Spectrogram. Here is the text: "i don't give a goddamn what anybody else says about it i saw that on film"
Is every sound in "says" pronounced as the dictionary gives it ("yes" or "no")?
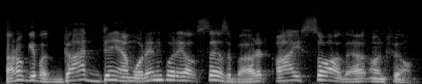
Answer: yes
